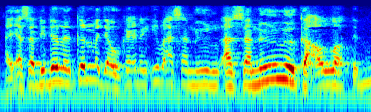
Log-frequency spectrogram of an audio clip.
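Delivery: normal talking voice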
